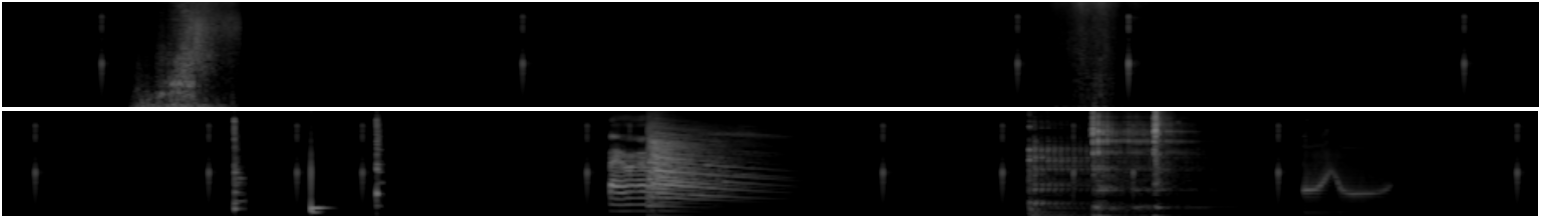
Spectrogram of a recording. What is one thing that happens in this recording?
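Short electronic sound effects play one after another.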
